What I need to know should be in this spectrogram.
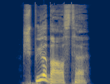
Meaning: inflection of spürbar: 1. strong/mixed nominative/accusative feminine singular superlative degree 2. strong nominative/accusative plural superlative degree
- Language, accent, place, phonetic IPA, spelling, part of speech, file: German, Germany, Berlin, [ˈʃpyːɐ̯baːɐ̯stə], spürbarste, adjective, De-spürbarste.ogg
